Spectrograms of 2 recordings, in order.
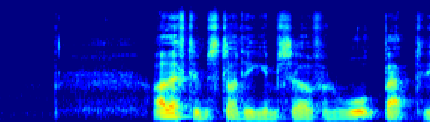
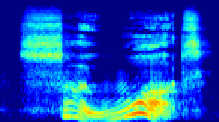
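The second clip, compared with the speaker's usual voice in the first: higher, curt dismissive snap; a short higher snap of contempt; snapped remark; 12 semitones higher, 7 dB louder than usual. Acted. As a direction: brush it off sharply. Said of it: "his snapped remark".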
